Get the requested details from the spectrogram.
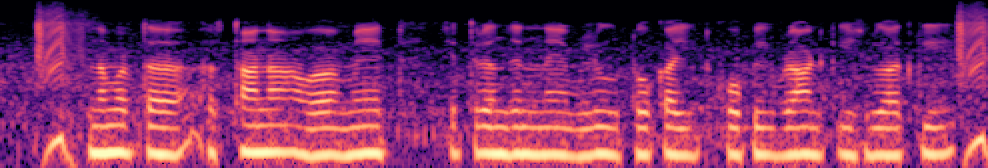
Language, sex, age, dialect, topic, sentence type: Hindi, male, 36-40, Marwari Dhudhari, agriculture, statement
